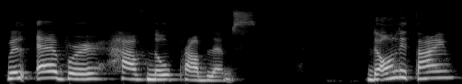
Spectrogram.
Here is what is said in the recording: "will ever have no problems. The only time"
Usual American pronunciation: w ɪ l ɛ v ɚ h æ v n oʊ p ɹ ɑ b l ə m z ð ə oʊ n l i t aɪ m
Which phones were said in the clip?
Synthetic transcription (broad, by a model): w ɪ l ɛ v ɚ h æ v n oʊ p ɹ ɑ b l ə m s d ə oʊ n l i t aɪ m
